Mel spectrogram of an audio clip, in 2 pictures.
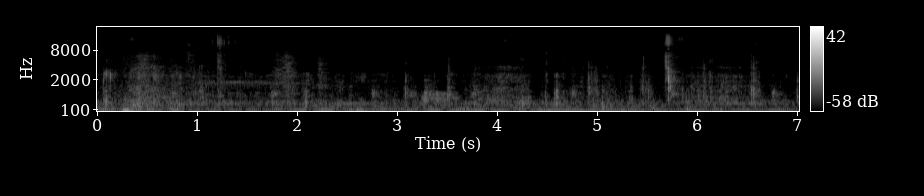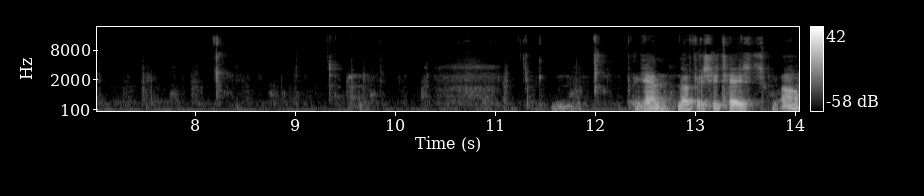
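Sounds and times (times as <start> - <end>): faint chewing: 0.0 - 14.0
wet mouth clicks: 2.7 - 10.2.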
